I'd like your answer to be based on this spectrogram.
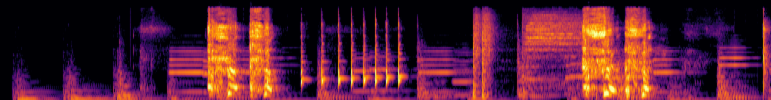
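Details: Acted productive cough in a herbal cough syrup advert: two short clusters of wet-sounding adult coughs over steady background music.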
